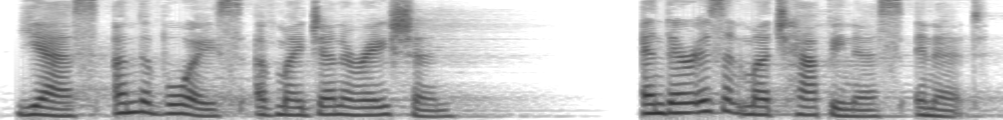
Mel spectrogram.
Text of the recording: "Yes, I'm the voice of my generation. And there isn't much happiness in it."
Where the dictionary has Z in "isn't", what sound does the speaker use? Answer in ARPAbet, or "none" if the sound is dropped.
Z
